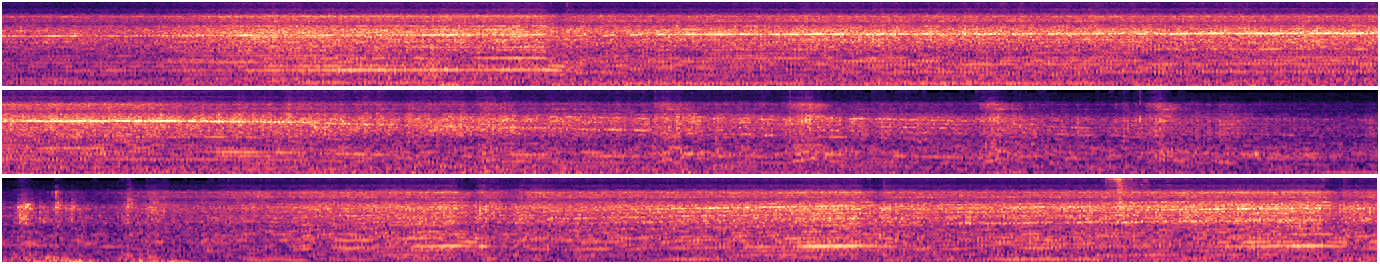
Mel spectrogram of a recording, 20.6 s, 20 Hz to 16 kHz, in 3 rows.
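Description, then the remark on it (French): A racing car on the Le Mans 24 Hours circuit screams loud, its engine pitch climbing and dropping repeatedly as it shifts through gears and brakes for corners, with continuous tyre and mechanical noise underneath. “Mais vous entendez vraiment les roues quoi de la voiture à l'intérieur, comment c'est vraiment bien réparti sur le plan de la spatialisation au niveau des panoramiques.”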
